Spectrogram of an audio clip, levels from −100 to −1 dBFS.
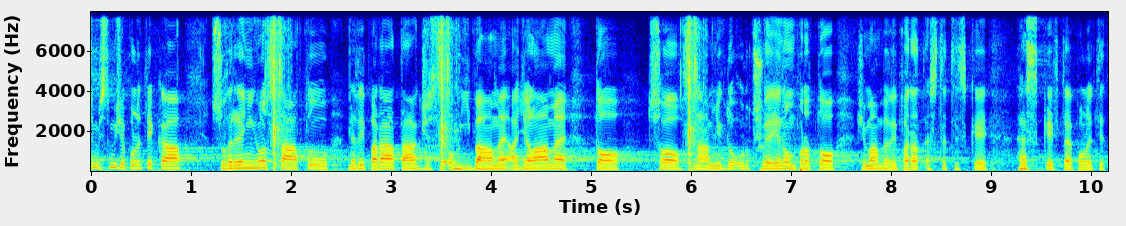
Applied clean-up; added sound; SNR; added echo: none; Crushing; 11 dB; none.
